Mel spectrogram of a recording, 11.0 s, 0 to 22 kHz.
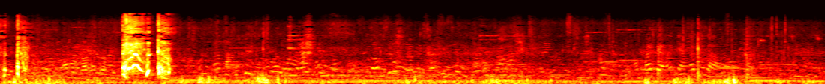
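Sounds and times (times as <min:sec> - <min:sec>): person coughing: 0:01.6 - 0:02.4.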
